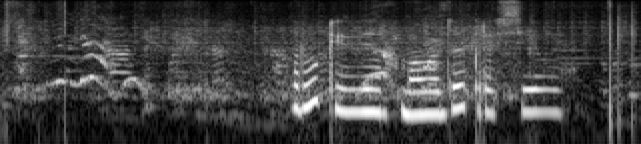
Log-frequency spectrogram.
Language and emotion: Russian, sad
